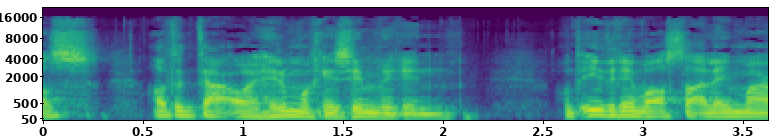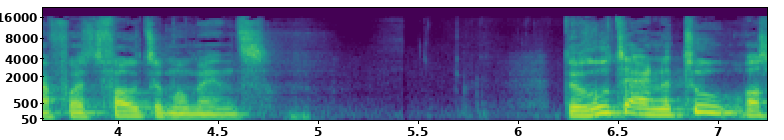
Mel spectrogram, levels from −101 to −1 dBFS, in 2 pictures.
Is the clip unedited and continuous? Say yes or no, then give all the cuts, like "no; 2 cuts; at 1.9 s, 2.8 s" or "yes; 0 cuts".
yes; 0 cuts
